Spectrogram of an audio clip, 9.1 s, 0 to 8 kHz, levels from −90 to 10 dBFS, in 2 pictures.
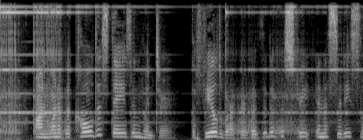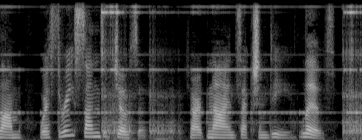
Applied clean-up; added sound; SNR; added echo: neural mask model RNNoise.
